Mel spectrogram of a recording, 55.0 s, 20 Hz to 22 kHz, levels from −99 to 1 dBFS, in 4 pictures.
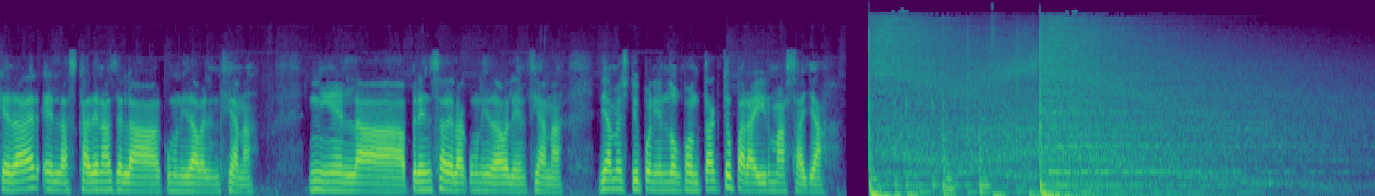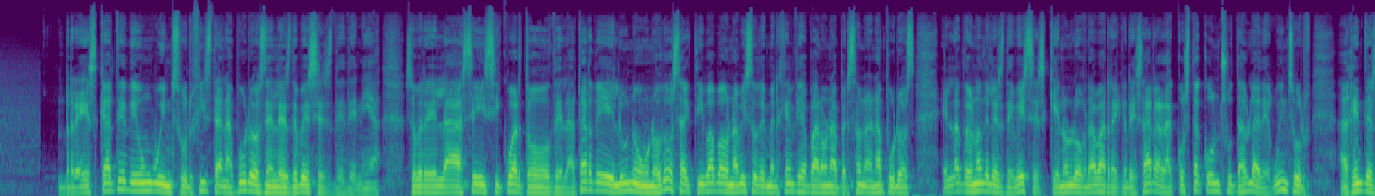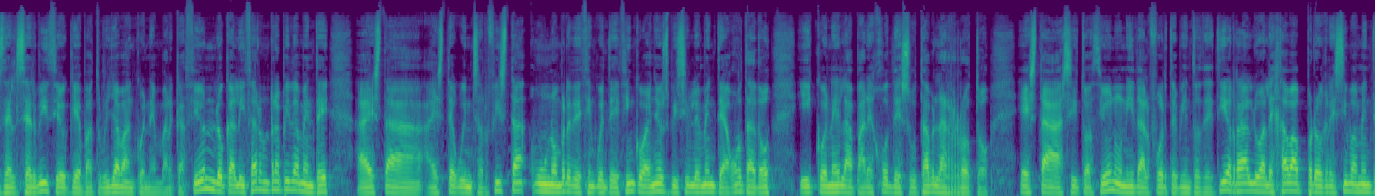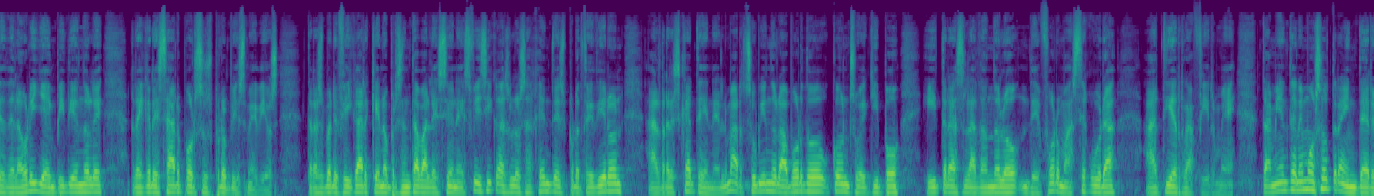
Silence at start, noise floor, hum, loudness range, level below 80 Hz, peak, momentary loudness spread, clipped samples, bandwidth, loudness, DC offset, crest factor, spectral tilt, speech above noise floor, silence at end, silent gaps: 0 s; -57 dBFS; none; 5 LU; -44 dBFS; -6 dBFS; 12 LU; under 0.1%; 18 kHz; -23 LUFS; under 0.1%; 16 dB; -6 dB/octave; 35 dB; 0 s; 8.58-8.68 s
